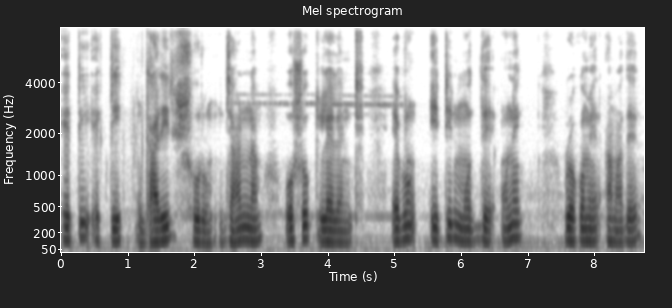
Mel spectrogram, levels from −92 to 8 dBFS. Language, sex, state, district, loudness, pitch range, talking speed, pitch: Bengali, male, Tripura, West Tripura, -18 LUFS, 115-125 Hz, 95 wpm, 120 Hz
